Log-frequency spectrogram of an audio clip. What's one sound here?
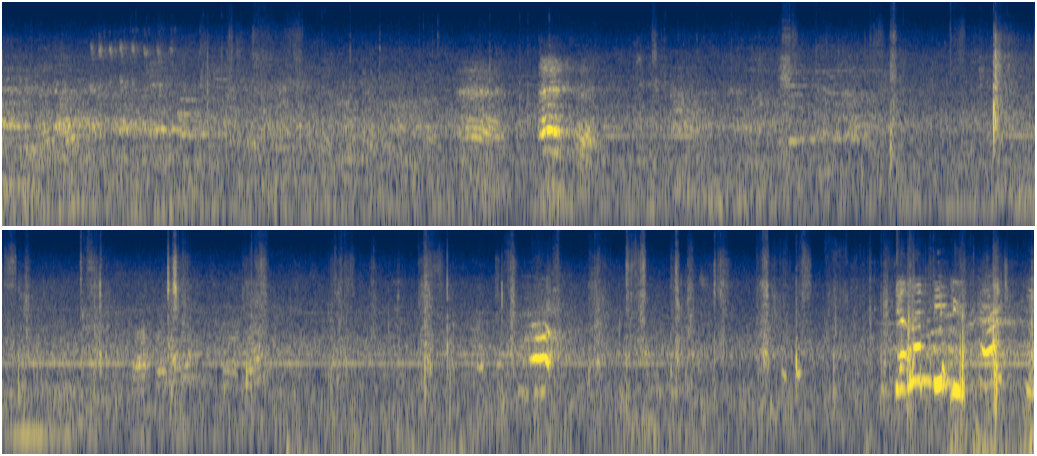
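Footsteps tap on a paved path outdoors.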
